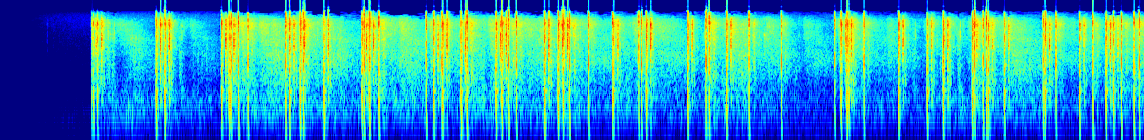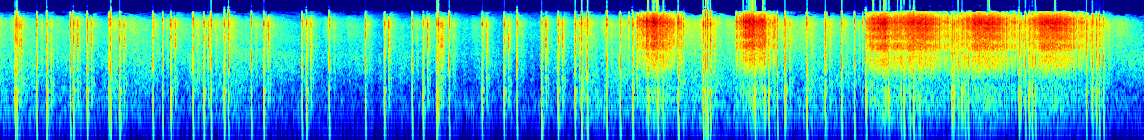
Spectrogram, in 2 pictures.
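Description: Nico 'Dragon Fight' firework battery (cake) firing shot after shot, a few sharp bangs a second, starting about a second in. Near the end the bangs give way to dense crackling from crackling stars, which stops just before the end.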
